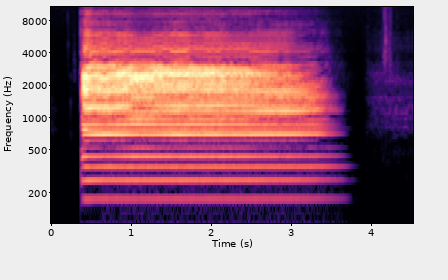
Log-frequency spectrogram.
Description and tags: Sax Baritone - F3
Part of the Good-sounds dataset of monophonic instrumental sounds.
instrument::sax_baritone
note::F
octave::3
midi note::41
good-sounds-id::5532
